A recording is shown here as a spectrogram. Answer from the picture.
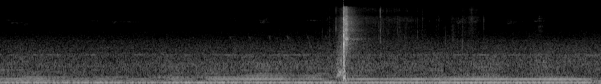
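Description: Golf club striking the ball once, a single sharp click about three and a half seconds in: a low punch-out shot played from pine straw under trees. A low steady hum runs underneath.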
